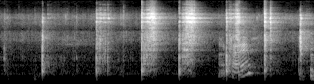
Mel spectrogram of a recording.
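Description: Chopped onions, garlic and jalapenos are tipped into a pan and stirred with a metal utensil, giving a series of sharp scrapes and clinks with a soft sizzle underneath.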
